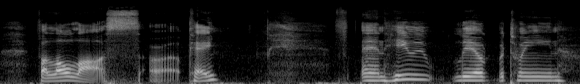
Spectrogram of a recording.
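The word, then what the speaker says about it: Philolaus: i can pronounce this fellows fellows and it is spelled p h i l o l a u s for loss okay and he lived between 470 bc and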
